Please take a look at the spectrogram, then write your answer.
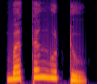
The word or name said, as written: ಬತ್ತಂಗುಟ್ಟು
